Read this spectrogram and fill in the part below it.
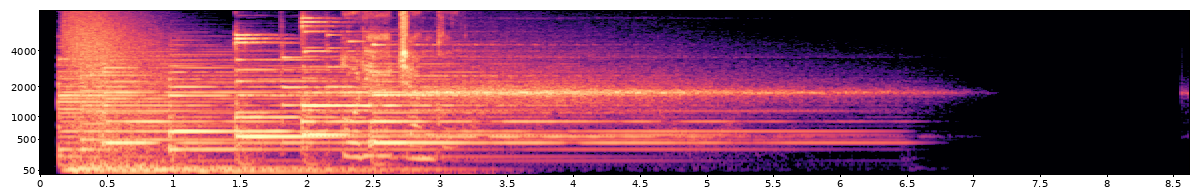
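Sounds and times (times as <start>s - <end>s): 
short logo jingle: 0.2s - 4.3s.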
